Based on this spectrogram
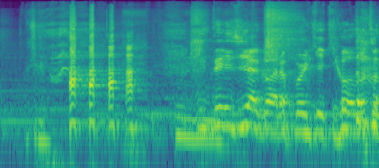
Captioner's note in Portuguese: risadas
